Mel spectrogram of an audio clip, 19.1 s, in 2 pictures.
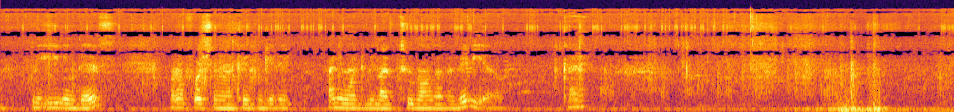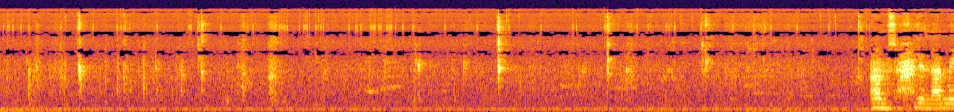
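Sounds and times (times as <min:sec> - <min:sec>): chewing salad: 0:09.8 - 0:18.4.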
